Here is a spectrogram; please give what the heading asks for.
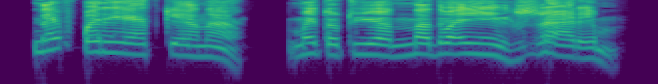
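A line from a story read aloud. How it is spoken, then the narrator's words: Squeaky imp, crude joke. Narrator (Russian): пропищал чертила сальную шутку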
